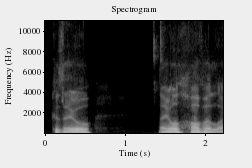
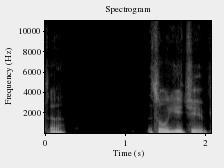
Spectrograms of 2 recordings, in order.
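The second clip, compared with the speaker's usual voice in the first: usual speaking voice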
